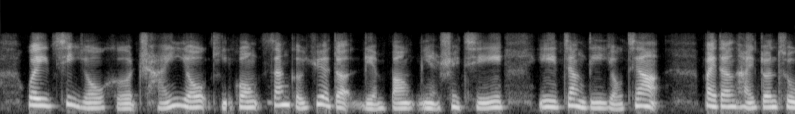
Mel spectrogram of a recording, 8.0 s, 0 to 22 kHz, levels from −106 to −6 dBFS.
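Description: A single speech frame in this wideband AMR call failed its checksum around 2.26 to 2.31 s, a lost AMR speech frame, so the decoder filled the gap by repeating the previous pitch and vocal tract settings at reduced gain. The speech gives a short dip or warble, consistent with one lost 20 ms frame, before clear HD Voice speech resumes.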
